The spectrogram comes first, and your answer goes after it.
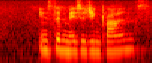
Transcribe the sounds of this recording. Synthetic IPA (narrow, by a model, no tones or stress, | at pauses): ɪ̃nstə̃nt̚mɛsɪd͡ʒɪ̃ŋpʰlãɪ̃ns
